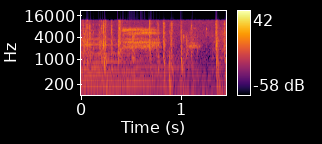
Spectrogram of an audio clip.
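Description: Rapid typing on a computer keyboard, a quick run of sharp plastic key clicks with an irregular rhythm, fairly loud, with a faint steady hum underneath and no voices.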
